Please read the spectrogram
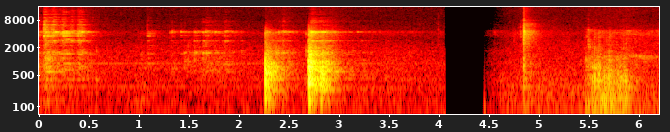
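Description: A stainless steel wire whisk clinking against a glass mixing bowl: a few sharp clinks, the loudest pair close together about halfway through. After a brief dropout there is one more short click near the end.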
